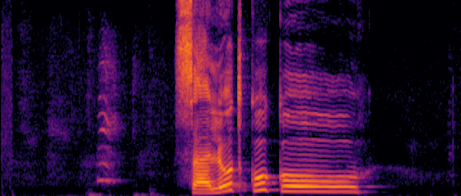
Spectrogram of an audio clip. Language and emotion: Russian, positive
